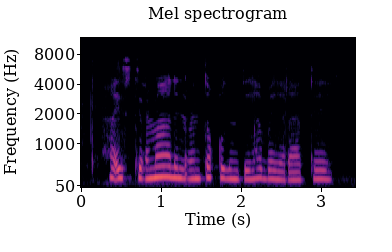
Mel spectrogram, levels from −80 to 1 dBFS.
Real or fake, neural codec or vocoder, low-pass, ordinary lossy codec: real; none; 7.2 kHz; MP3, 32 kbps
